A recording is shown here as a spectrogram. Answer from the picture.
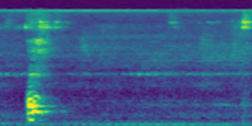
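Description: A seven-month-old baby makes one brief, sharp vocal sound about a quarter of a second in, over a faint steady low hum.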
